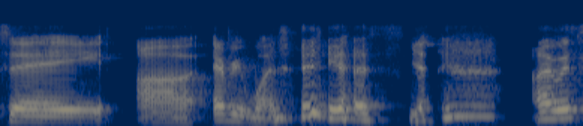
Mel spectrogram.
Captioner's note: laughs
